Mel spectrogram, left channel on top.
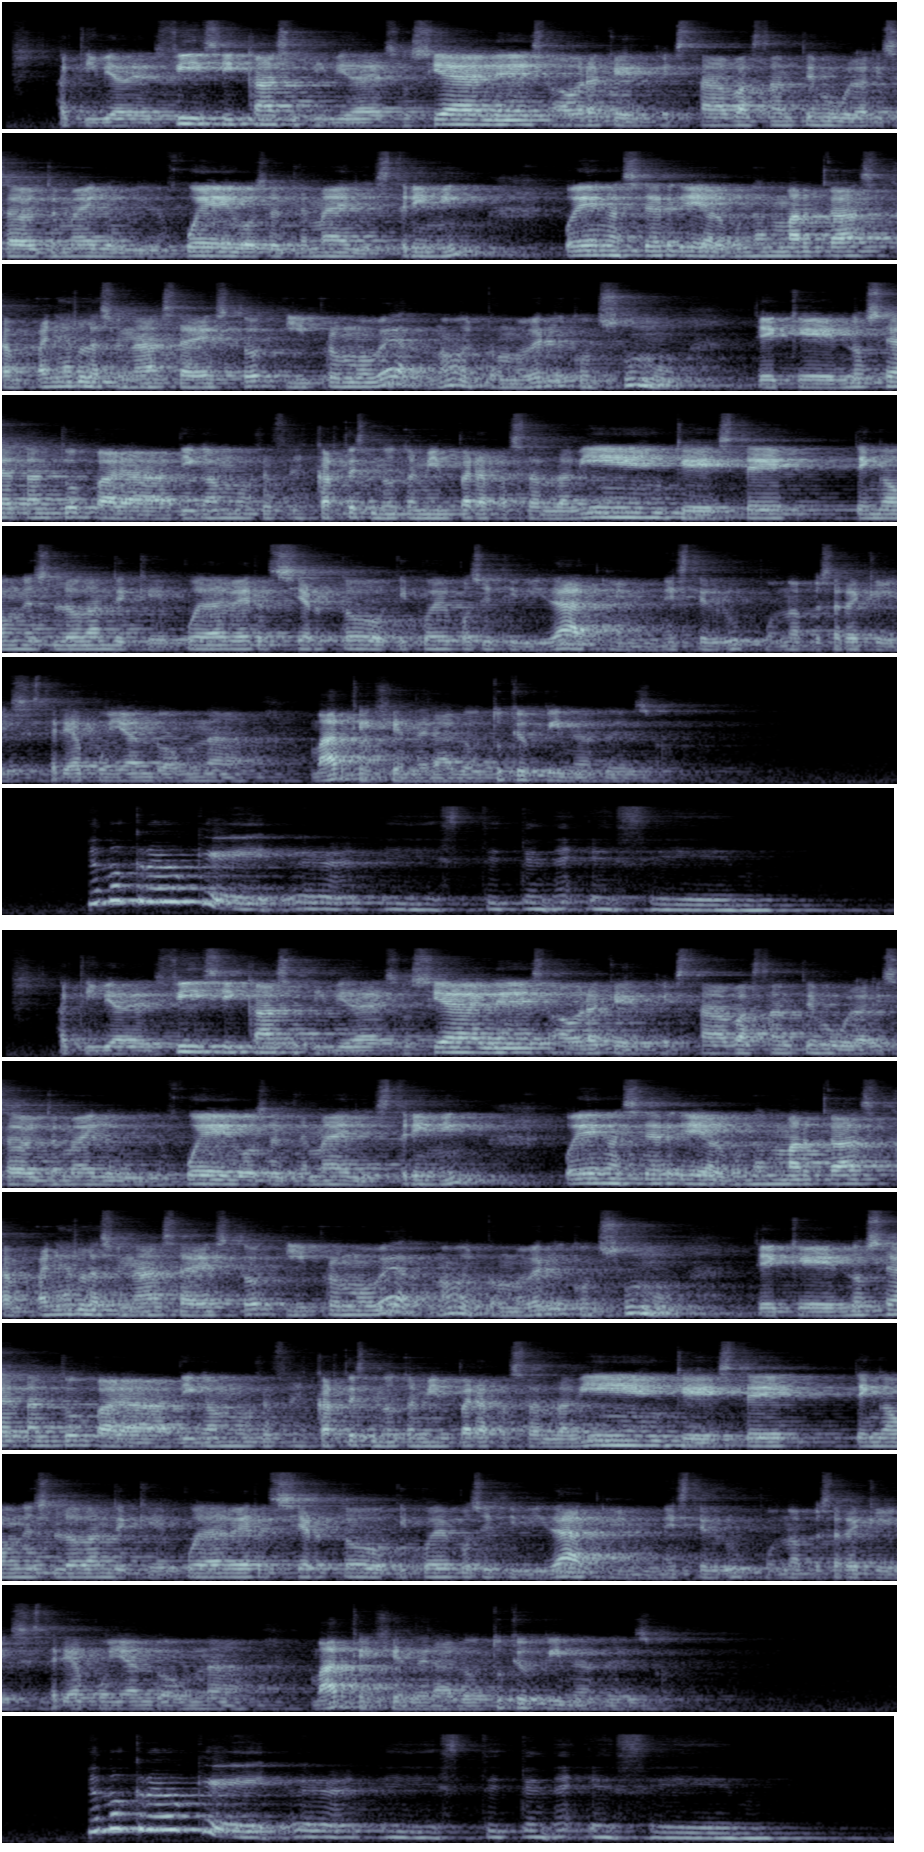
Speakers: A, on the left; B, on the right.
A: actividades físicas, actividades sociales, ahora que está bastante popularizado el tema de los videojuegos, el tema del streaming, pueden hacer eh, algunas marcas campañas relacionadas a esto y promover, ¿no? El promover el consumo, de que no sea tanto para, digamos, refrescarte, sino también para pasarla bien, que este tenga un eslogan de que pueda haber cierto tipo de positividad en este grupo, ¿no? A pesar de que se estaría apoyando a una marca en general. ¿O tú qué opinas de eso?
B: Yo no creo que eh, este, ten- ese, mm,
